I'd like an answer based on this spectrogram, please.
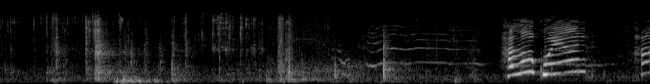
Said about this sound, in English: And I'm about to unlock my front door, and let's see what she does. Watch her do nothing, but you never know.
